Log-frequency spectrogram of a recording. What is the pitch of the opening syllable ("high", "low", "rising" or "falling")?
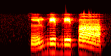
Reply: rising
